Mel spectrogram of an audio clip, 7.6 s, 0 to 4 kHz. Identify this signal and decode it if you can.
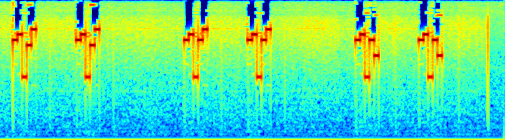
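Five-tone selective call (ZVEI), heard as quick runs of five tones, tones of about 70 ms. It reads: 89170 89170 89180 89180 89185 89185
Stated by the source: ZVEI five-tone selective call received on SDR, fire brigade alerting.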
